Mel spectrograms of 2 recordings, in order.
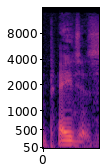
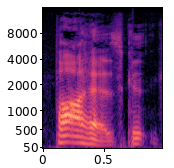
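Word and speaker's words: Pagés: We didn't even bring up the catch with Andy, I can't ever say his name, Pahe. I always want to say Pages. It's not his name. I know. – Andy Pahes. – Pahes, Cuban, I think, Cuban pronunciation.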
